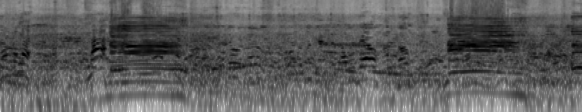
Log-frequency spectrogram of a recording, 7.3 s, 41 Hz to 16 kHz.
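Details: At a Madaripur cattle market in Bangladesh on 10 September 2024, a Sahiwal bull gives two loud, deep, harmonic moos about four seconds apart, amid bargaining voices and crowd hubbub.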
